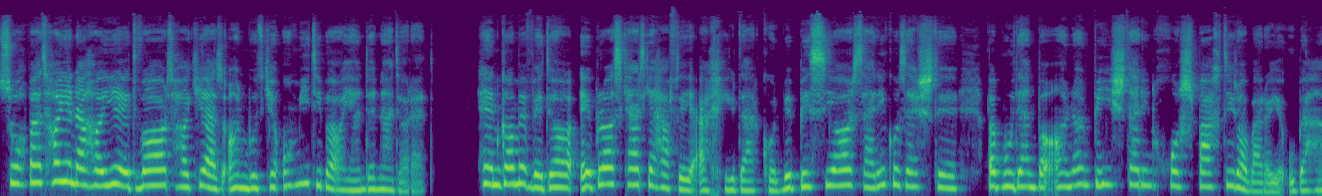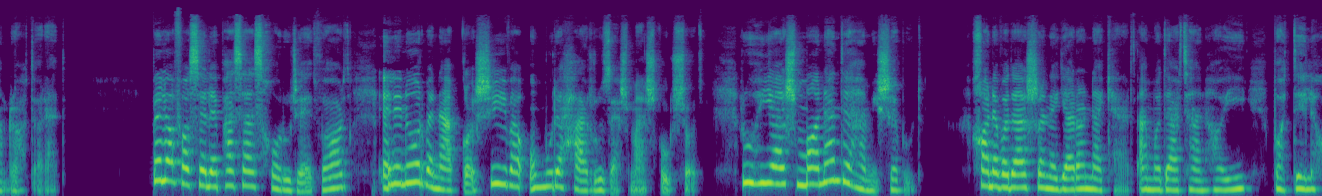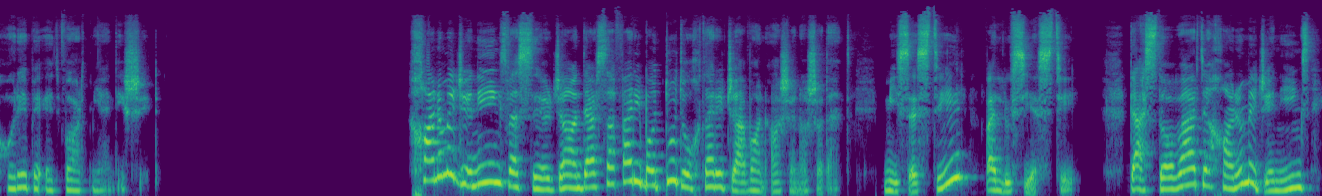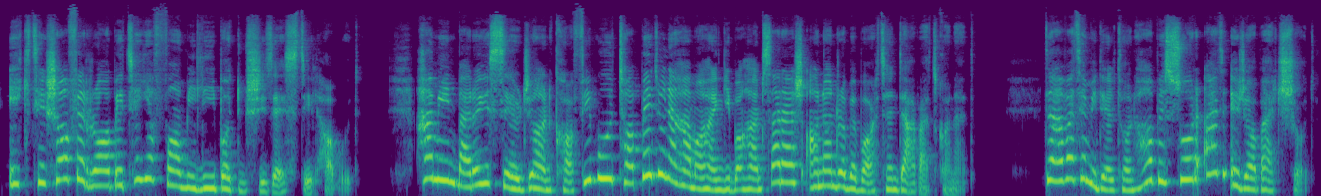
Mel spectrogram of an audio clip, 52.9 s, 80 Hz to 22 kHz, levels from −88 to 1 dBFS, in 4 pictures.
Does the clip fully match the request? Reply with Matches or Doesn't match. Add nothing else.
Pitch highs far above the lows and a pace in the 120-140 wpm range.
Matches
